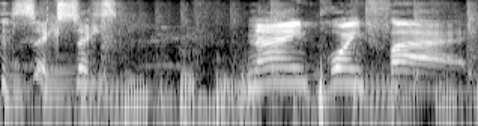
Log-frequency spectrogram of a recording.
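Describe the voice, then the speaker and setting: A man's voice: sits high, expressive, very slow, gravelly. A man emceeing a live open mic contest, playful and hyped as he works the crowd. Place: live venue with a band. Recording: loud guitar music behind the voice.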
